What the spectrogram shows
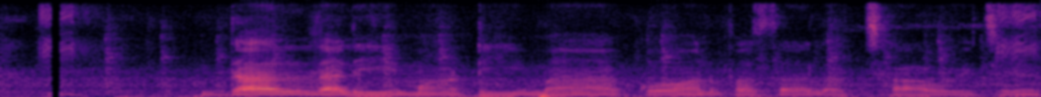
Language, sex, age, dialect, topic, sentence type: Maithili, male, 60-100, Angika, agriculture, question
